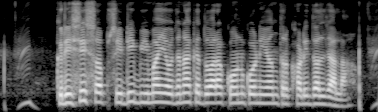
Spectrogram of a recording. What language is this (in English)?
Bhojpuri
